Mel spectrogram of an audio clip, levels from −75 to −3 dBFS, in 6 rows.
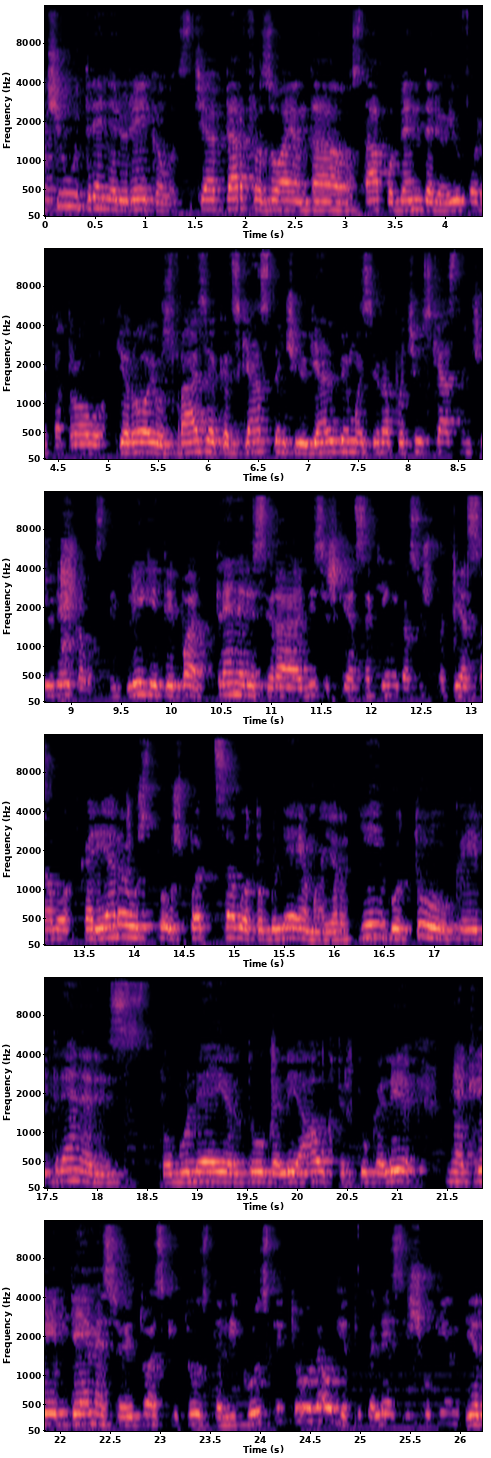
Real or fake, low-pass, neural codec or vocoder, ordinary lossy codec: real; 14.4 kHz; none; AAC, 48 kbps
